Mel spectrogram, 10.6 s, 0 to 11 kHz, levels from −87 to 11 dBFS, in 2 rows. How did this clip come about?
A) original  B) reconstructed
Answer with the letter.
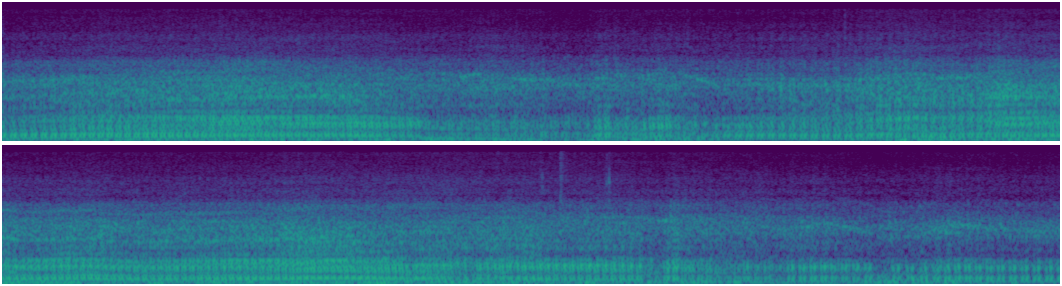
A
